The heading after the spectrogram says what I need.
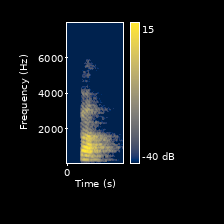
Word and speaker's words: pas: And then the second part of the negation is pas, pronounced pas. You do not pronounce the final S.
